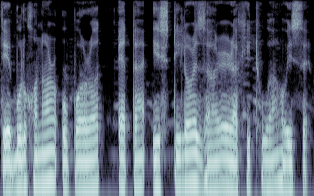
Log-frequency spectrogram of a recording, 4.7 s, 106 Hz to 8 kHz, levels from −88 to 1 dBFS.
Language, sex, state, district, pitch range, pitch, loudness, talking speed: Assamese, male, Assam, Sonitpur, 110-125 Hz, 120 Hz, -16 LUFS, 115 wpm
